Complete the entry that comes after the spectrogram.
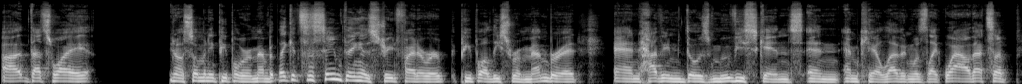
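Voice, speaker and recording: A man's voice: medium pitch, fairly even intonation, a little fast. A man chatting casually as a podcast host, enthusiastic and rambling in a slangy way. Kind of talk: casual podcast chat about movies.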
